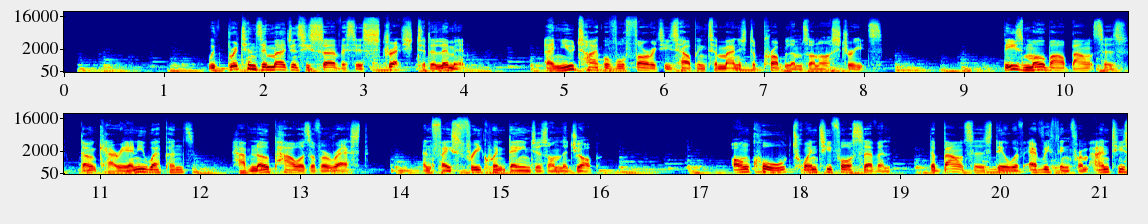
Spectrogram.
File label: Documentary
